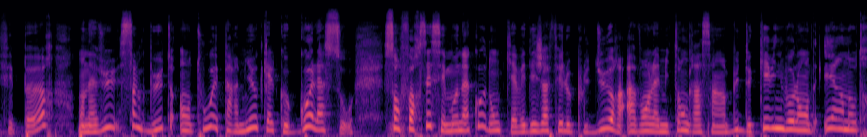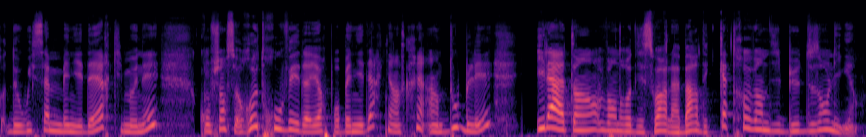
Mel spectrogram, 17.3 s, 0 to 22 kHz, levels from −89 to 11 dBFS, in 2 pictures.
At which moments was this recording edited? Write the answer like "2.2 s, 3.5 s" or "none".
none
